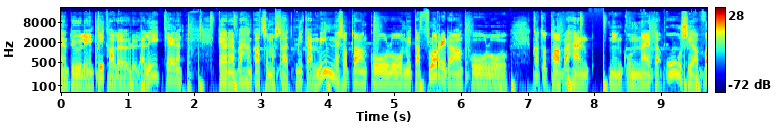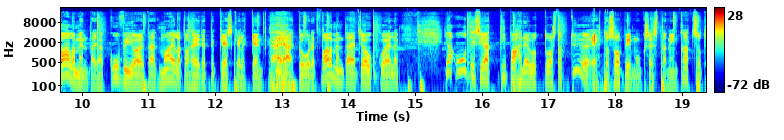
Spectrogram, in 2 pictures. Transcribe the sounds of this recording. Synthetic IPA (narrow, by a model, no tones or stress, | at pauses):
eːnt̪yːliːmpikɑlø̰ylylːæ̰liːkːeːlːekæyɾæːʋʋæhæŋkɑt̪somɑsːɑet̪mit̪æminːesot̪ɑːŋkuːluːmit̪æfloridɑːŋkuːluːkɑt̪ot̪ɑːʋʋæhæn | niːŋkunnæit̪æʔuːsiɑʋɑlment̪ɑjɑ̰kuʋioit̪ɑet̪mɑilɑt̪oheit̪et̪ːykkeskelːekkent̪ːæːjjɑet̪ːuuːdet̪ʋɑlment̪ɑjɑt̪joukːueːlːejɑʔuːt̪isiɑt̪ipɑhdelːut̪t̪uost̪ɑt̪yøeht̪osopimuksest̪ɑniŋkɑt̪sot̪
